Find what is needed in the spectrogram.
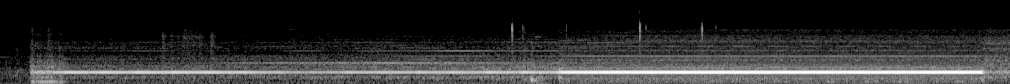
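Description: Stepper motors of a hot-wire CNC foam cutter driving the cutting wire at a fast, constant speed, making a steady whine. It gets clearly louder about halfway through and stops just before the end.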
